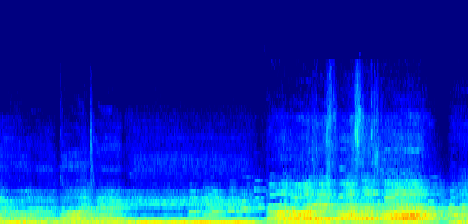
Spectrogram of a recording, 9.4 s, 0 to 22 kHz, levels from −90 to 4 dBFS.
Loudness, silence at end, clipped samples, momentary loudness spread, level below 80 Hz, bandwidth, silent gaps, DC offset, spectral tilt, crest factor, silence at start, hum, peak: -30 LUFS; 0 s; under 0.1%; 12 LU; -58 dBFS; 14 kHz; none; under 0.1%; -6 dB/octave; 18 dB; 0 s; none; -12 dBFS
